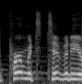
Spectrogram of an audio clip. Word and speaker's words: permittivity: That's the permittivity of free space. You only pronounce one of the T's, but I like to pronounce both T's. It helps me remember how to spell it.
